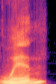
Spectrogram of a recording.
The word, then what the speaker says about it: Nguyen: i only wish you would have tried to pronounce this one yeah and um wait wait wait dong win dong when yeah okay so n-g-u-y-e-n i like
